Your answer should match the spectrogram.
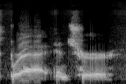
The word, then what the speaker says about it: Brattier: So I've always said when you spell it, it's brat and chur. Okay. I'm a brat and then chur.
